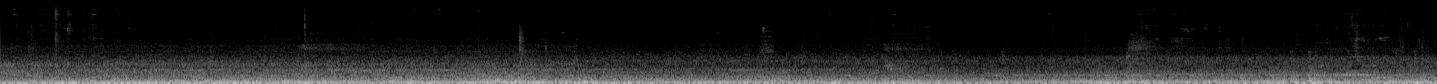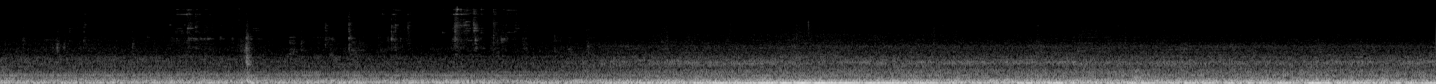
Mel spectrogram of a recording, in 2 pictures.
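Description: Cabin running noise of a VR Pendolino Sm3 tilting train at speed: a steady low rumble of wheels on rail with scattered clicks and rattles. The rumble grows louder about 20 seconds in.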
